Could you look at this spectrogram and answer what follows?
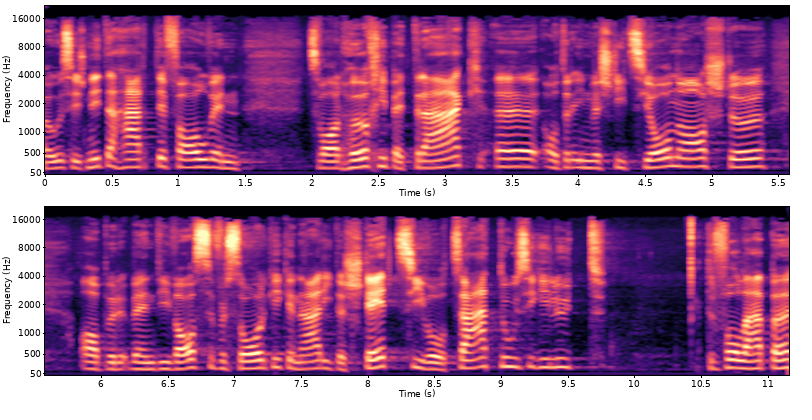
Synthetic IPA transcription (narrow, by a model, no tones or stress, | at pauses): œwəsɪʃnɪdəɦært̪ɛfɑwʋɛn | t͡svɑːɾɦøːχibɛt̪ɾæːɡ̥ɛɔd̪əɾɪnvɛʃtit͡sjoːnɑːʃtøː | ʔɑb̥əɾʋɛnd̪ivɑsəɾfəɾsɔɾɡiɡənæːɾid̪əʃtɛtsiʋot͡sæːt̪uːsiɡilyt̪ | d̥əɾfoːlæb̥ə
